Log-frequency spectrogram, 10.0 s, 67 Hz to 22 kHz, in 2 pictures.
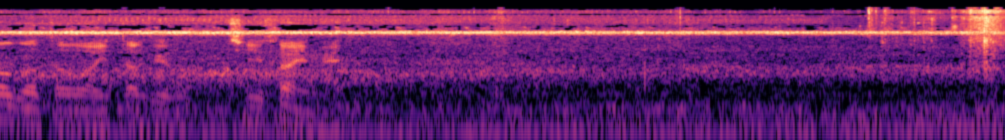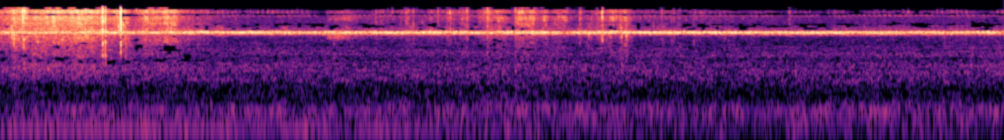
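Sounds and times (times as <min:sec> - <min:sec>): night insects trilling: 0:00.0 - 0:10.0
rustling of leaf litter and twigs: 0:04.2 - 0:08.6.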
